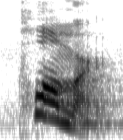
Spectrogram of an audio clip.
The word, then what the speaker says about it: plumber: number one my plumber plumber not plumber silent plumber cobbler Carpenter sound carpenter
